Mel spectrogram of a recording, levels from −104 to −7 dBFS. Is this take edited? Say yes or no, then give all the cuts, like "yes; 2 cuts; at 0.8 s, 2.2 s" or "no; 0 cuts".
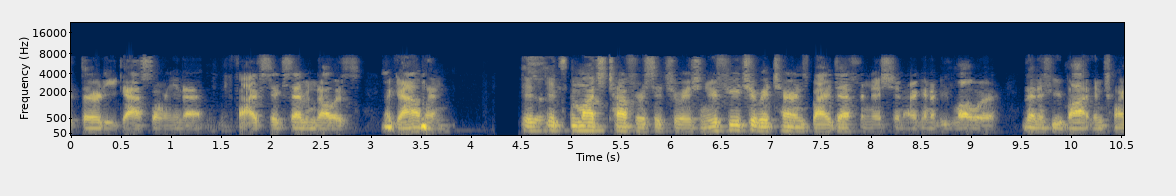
no; 0 cuts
